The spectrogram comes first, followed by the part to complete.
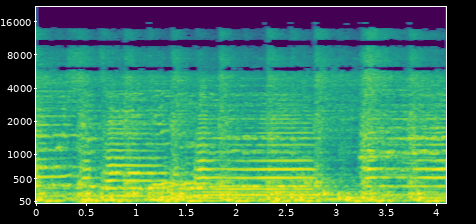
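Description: Slide trombone playing held notes with a brass horn section in a Motown arrangement, the chords changing every second or so, over the backing band.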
